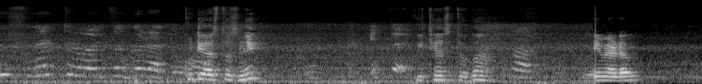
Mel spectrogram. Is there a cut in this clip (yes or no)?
yes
